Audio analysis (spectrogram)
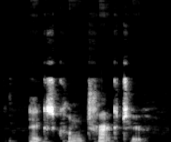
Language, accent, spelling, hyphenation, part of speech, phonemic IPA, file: English, Received Pronunciation, ex contractu, ex con‧trac‧tu, adjective / adverb, /ɛks kənˈtɹækt(j)uː/, En-uk-ex contractu.oga
- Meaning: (adjective) Of a legal obligation: arising from a contractual relationship; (adverb) From a contractual relationship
